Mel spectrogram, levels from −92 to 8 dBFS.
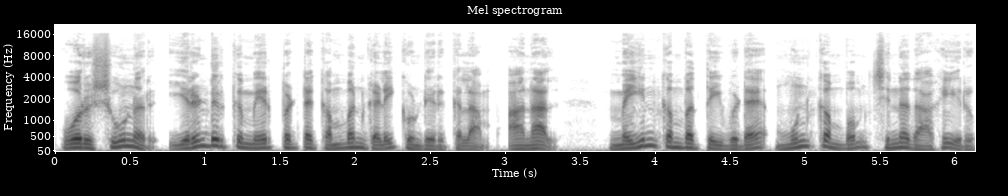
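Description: No technical faults are audible anywhere in the recording.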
